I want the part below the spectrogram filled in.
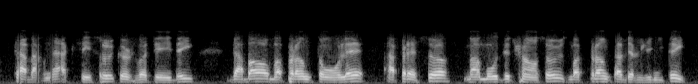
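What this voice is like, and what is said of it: Strong Québécois French accent. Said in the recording (French): “Tu as en effet un très bon accent québécois”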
